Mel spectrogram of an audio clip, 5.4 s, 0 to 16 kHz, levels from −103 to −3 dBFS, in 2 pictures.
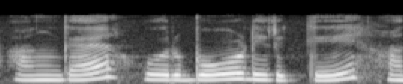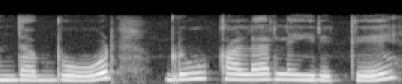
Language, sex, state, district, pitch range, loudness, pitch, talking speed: Tamil, female, Tamil Nadu, Nilgiris, 205-235 Hz, -16 LUFS, 215 Hz, 100 wpm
